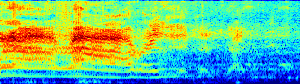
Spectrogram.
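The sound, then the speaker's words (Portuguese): A single loud lion roar, a rough, strained bellow that slides down in pitch over about a second before trailing off into a fading rumble. “Vai rugir o leão de novo.”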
